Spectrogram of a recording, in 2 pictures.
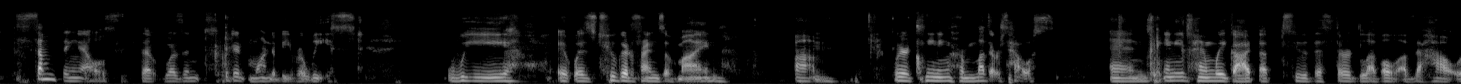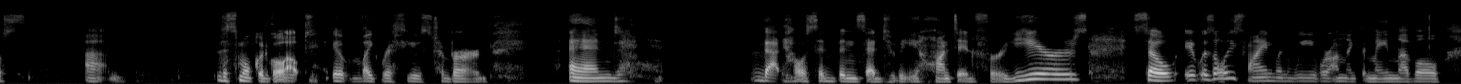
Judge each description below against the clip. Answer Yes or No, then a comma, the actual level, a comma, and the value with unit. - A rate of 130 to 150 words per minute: Yes, average, 145 wpm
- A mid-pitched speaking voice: Yes, medium, 160 Hz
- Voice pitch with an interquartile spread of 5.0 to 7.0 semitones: No, average, 3.5 semitones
